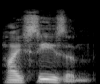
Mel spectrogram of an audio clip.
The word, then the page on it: high season: British English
